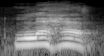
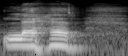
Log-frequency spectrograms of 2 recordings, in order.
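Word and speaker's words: लहर: The first one, for this one it is leher. See the pronunciation, how I've done. It is leher, leher. When her comes, the previous word will be as sound.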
